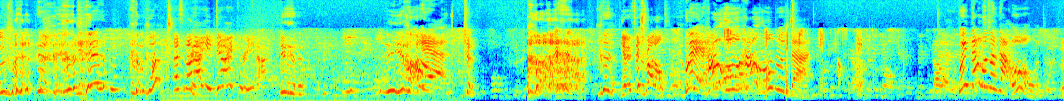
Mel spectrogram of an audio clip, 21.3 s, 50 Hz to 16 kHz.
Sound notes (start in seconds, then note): 0.0 laughing; 5.0 laughing; 10.6 laughing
